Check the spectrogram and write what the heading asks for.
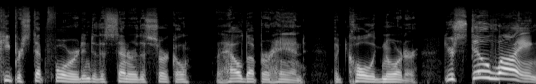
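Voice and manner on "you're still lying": very high, ringing, yelled outburst. Cole ignores the keeper and accuses the other person: shouting. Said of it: "he shouted".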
